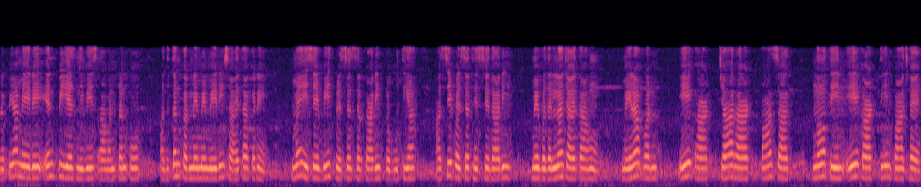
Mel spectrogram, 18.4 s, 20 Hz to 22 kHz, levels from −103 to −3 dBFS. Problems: constant background noise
